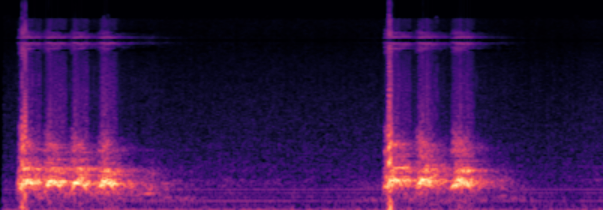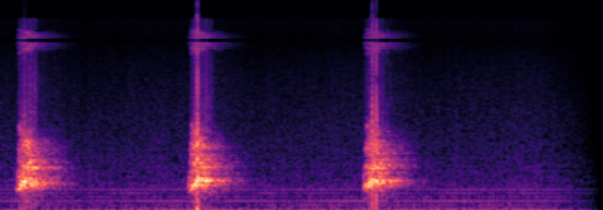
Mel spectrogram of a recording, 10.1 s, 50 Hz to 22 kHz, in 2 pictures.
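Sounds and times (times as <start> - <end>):
dog barking loudly: 0.1 - 1.4, 3.2 - 4.3, 5.2 - 5.7, 6.6 - 7.1, 8.0 - 8.6.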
